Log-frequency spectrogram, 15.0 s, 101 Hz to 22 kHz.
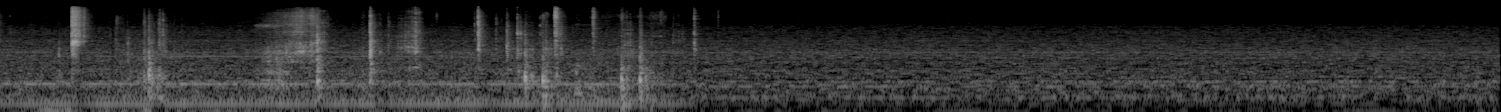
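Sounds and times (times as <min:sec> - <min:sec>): steady low hum: 0:00.0 - 0:07.8.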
